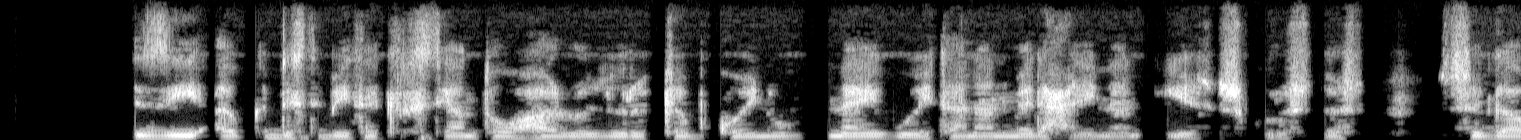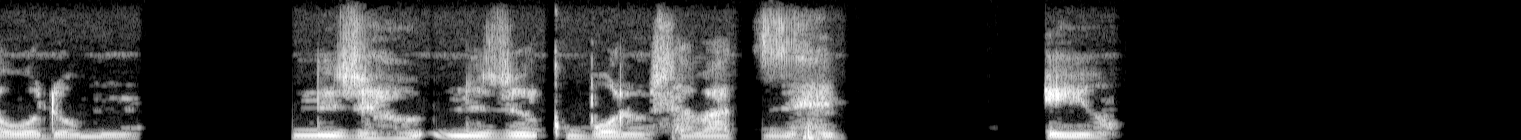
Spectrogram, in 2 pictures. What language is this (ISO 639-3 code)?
tir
